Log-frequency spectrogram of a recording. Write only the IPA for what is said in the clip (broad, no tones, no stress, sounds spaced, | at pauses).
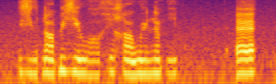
zʲ o̤ ɗ ɑ̃ ɓ y zʲ ɛ w ɔ̤ x i̤ χ ɑ̃ w y n œ̃ p i̤ | ʔ æ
